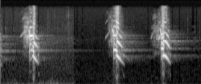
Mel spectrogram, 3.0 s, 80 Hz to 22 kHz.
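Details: Golden eagle at a webcam-monitored nest in Estonia, 2021: three loud, sharp yelping calls with harmonics sliding downward, at uneven gaps of about one second and under a second, with a faint low rumble early on.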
